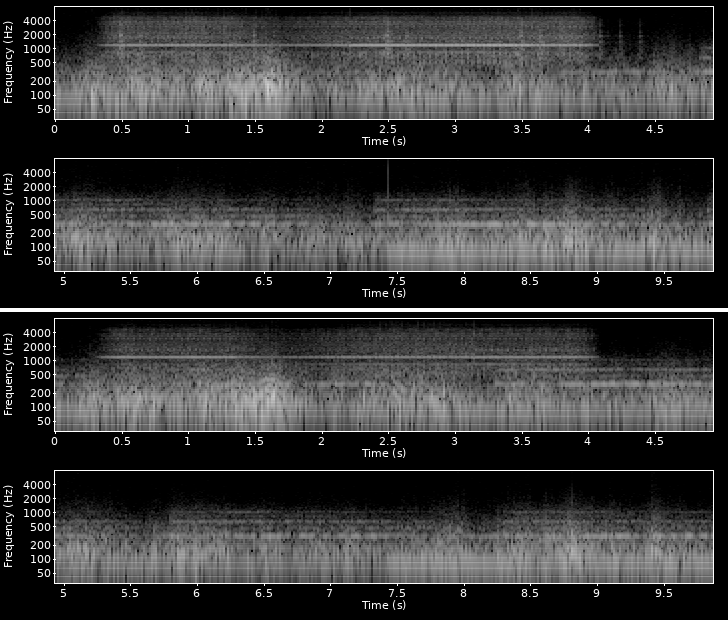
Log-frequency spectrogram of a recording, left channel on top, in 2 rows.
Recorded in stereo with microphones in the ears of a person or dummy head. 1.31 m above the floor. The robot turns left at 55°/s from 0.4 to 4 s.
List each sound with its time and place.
Only background noise.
